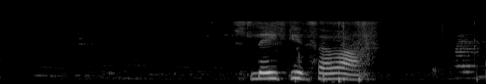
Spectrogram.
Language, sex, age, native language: Icelandic, female, 9, Icelandic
